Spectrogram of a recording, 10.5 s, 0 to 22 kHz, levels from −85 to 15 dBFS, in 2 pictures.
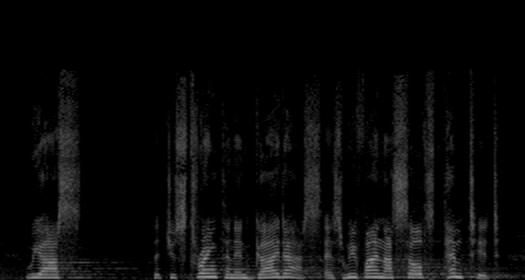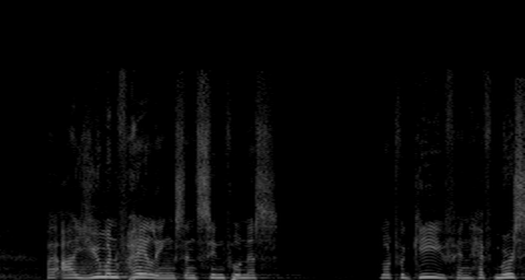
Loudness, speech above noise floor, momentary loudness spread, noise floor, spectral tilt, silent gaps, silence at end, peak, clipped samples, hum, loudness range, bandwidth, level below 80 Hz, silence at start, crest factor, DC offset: -40 LUFS; 47 dB; 15 LU; -86 dBFS; -4 dB/octave; none; 0 s; -24 dBFS; under 0.1%; none; 4 LU; 16.5 kHz; -64 dBFS; 0.25 s; 16 dB; under 0.1%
